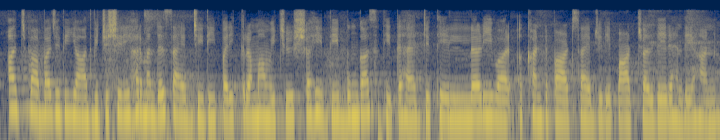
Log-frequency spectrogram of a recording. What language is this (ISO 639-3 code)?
pan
